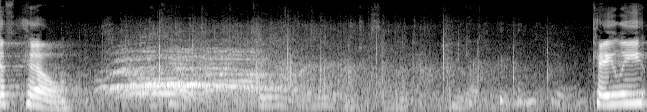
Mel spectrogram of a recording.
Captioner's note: applause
